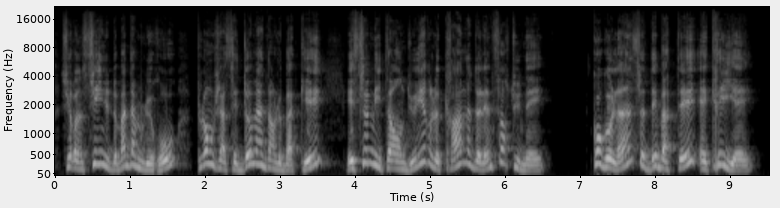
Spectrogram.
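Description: An expressive audiobook narrator reads an old adventure novel with theatrical flair. The voice rises and falls in a lively, animated way, mid-pitched. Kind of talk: scripted narration of a historical novel.

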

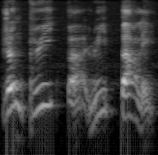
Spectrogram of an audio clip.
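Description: A man voicing a lovesick, theatrical young gentleman in a storybook reading, pleading and declaiming in a raised voice. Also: high voice, sing-song, slow pace, voice pushed up, exaggerated voice. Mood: lovelorn.

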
